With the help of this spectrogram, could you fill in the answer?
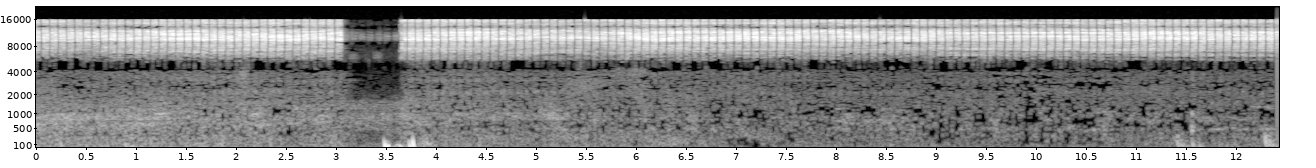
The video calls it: grasshopper singing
